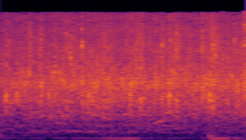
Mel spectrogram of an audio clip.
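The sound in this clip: A bullring crowd applauds bullfighter Borja Jiménez during a bullfight with the fifth bull, a steady, even wash of clapping that holds at one level for the whole stretch.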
